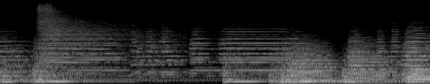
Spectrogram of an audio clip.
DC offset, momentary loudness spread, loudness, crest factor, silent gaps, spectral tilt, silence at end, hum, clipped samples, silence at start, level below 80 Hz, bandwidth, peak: under 0.1%; 12 LU; -32 LUFS; 16 dB; none; -6 dB/octave; 0 s; none; under 0.1%; 0 s; -58 dBFS; 19 kHz; -14 dBFS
